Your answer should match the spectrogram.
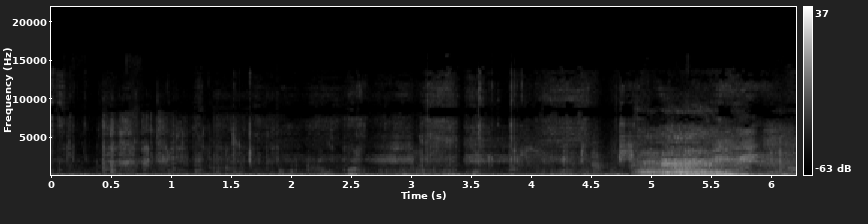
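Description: A loud monster-like roar about five seconds in, sliding down in pitch and lasting about a second. Before it, faint rustling and handling of plush toys.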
